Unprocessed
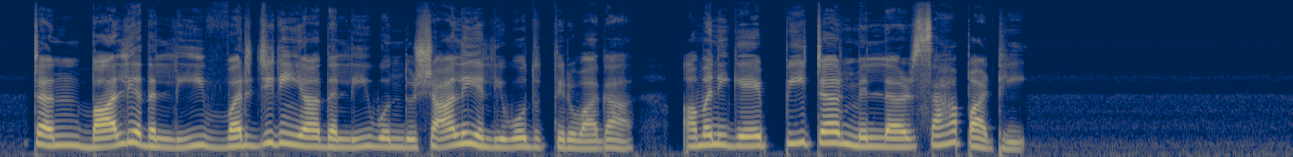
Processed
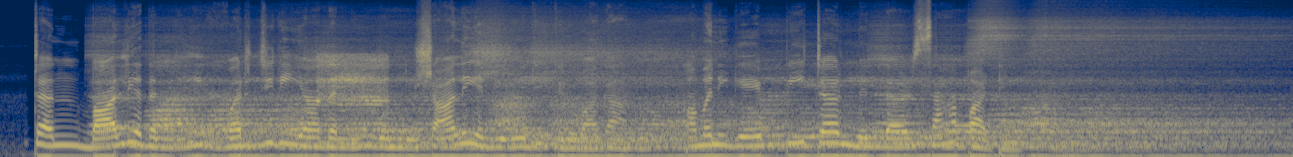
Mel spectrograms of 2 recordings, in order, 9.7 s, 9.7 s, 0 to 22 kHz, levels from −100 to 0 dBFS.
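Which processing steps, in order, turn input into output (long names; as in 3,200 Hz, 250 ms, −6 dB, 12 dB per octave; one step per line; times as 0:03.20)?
gain on one half-wave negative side −3 dB
pitch vibrato 0.89 Hz 30 cents
feedback delay with all-pass diffusion 507 ms, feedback 61%, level −6 dB
dynamic equaliser 440 Hz, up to −5 dB, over −41 dBFS, Q 0.97
0:02.39–0:02.92: gain on a spectral selection 1,500–6,200 Hz +12 dB
0:03.17–0:05.39: high-shelf EQ 5,400 Hz +8 dB
level +7 dB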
